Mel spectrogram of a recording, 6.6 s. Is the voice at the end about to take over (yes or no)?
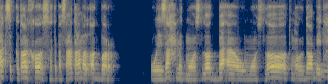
yes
